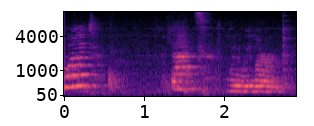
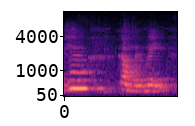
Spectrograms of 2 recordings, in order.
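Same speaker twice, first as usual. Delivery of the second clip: loud, deliberate mock command; grumpy buyer imitation, weight on each word; imitated angry order; 2 semitones lower, 8 dB louder, slower than usual. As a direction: summon someone like a cross boss. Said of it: "he looked angry".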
